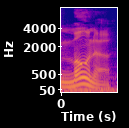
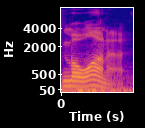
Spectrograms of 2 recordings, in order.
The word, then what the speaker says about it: Moana: I think I say Mona. And it's Moana.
